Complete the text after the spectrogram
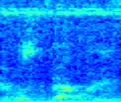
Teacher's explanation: تظل قاف مفخمة ولكن اقل درجات التفخيم لانها مكسورة ولكن تظل مفخمة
